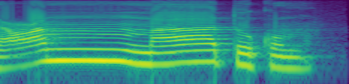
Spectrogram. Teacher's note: यहाँ पर देखें मीम मुशद्दद है, इसमें गुन्ना करेंगे और ये आइन को हल्के वस्ते हल्क से अदा करेंगे।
